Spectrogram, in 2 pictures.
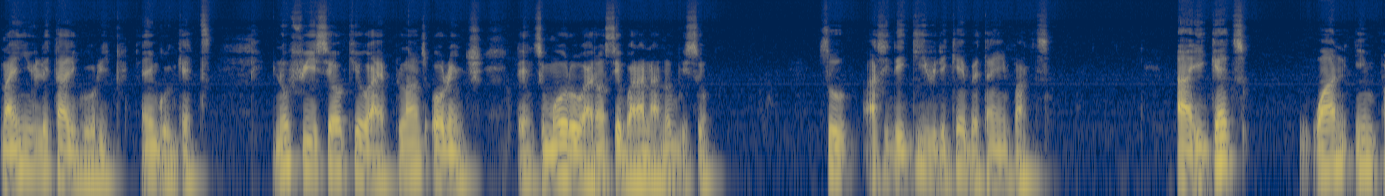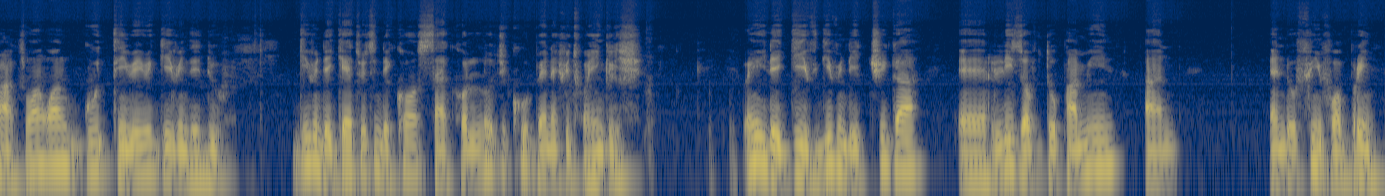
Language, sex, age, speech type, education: Nigerian Pidgin, male, 15-29, spontaneous, tertiary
